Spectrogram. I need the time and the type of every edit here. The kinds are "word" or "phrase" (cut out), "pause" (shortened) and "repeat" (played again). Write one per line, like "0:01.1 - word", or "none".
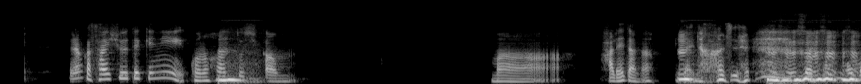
0:05.8 - pause
0:06.7 - pause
